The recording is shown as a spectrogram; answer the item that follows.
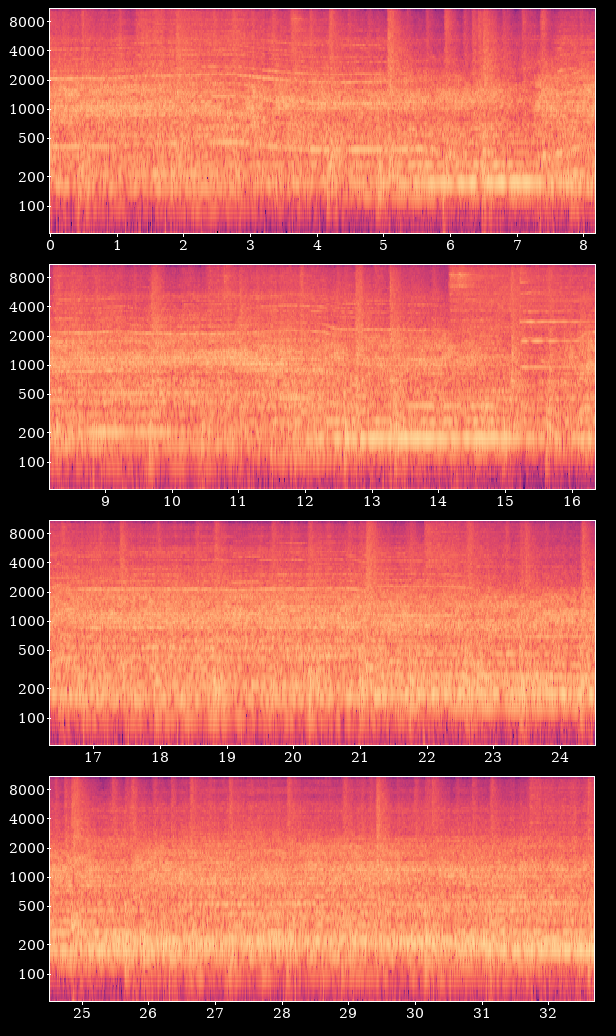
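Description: Loud live band music: a trumpet plays long held notes over a drum kit in a dense, continuous sound.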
